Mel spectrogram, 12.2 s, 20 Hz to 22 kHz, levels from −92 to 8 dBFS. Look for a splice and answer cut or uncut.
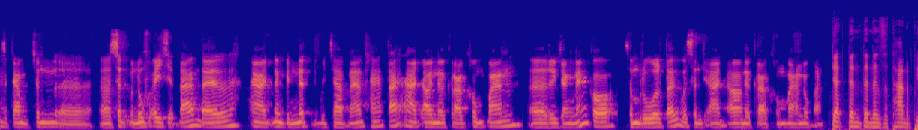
cut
